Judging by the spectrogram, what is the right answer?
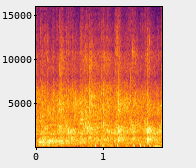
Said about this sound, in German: Wow! Applaus für Timo, oder?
